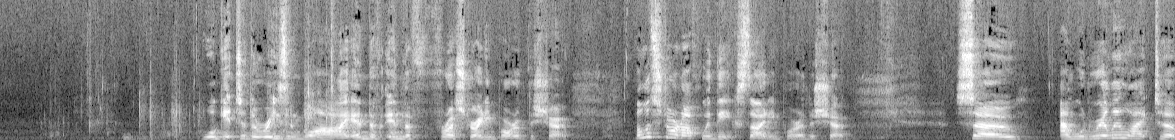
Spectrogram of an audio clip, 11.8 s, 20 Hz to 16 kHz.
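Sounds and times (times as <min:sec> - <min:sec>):
person sipping water: 0:00.3 - 0:03.1
soft swallow of water: 0:00.4 - 0:02.1
speech: 0:01.2 - 0:08.6, 0:09.6 - 0:11.7.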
